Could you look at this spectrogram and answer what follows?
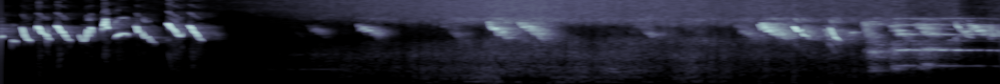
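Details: Lombok kecial kuning, the lemon-bellied white-eye, singing a prompt for silent caged birds: a quick run of bright high whistled notes, then a gap and scattered softer chips over background hiss.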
